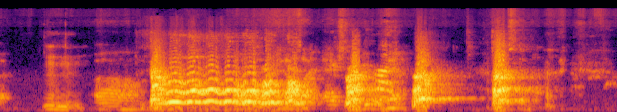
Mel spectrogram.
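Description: A dog barking loudly: a long drawn-out bark about a second and a half in, then short sharp barks roughly once a second.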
